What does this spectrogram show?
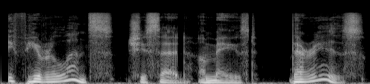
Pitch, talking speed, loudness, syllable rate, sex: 115 Hz, 130 wpm, -18 LUFS, 3.9 syllables/s, male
